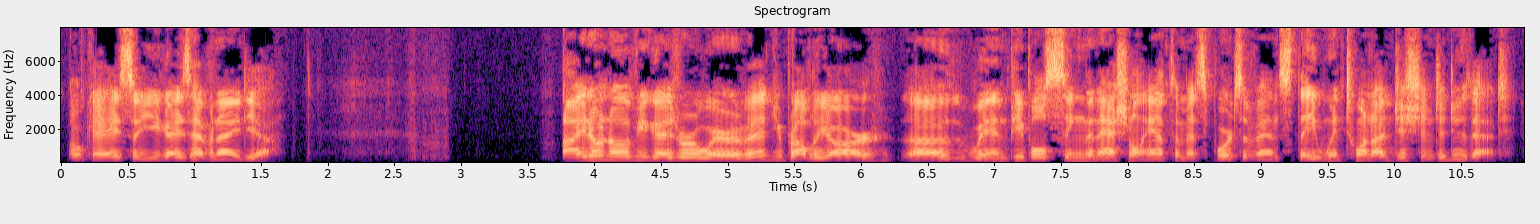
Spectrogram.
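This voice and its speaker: Smooth-voiced man telling a self-deprecating story. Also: brisk. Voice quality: baritone. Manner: self-deprecating, animated storyteller who sings snippets. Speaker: podcast host. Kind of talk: casual solo podcast storytelling. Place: bedroom, recorded quietly.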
